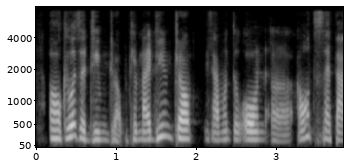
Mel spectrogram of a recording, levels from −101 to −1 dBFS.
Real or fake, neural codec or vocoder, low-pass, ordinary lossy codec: fake; codec, 44.1 kHz, 2.6 kbps, SNAC; 7.2 kHz; MP3, 64 kbps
